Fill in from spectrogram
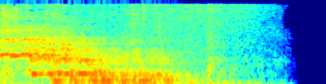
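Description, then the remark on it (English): A horse neighs loudly, a single shrill whinny with a wavering pitch that tapers off over about two seconds, then silence. “I'm going to chat to you for a little postamble, if you fancy, after the noise of a horse.”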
